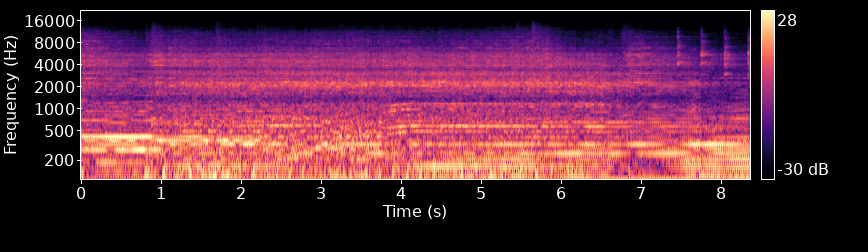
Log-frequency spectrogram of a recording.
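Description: Live rock band playing loud and steady: electric guitars, bass guitar and drum kit.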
